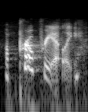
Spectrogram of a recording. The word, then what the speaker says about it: appropriately: okay so this is appropriately appropriately appropriate how many syllables um five syllables stress level and stress in in second shadow yes excellent five syllables and the second syllable is stressed thank you very much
